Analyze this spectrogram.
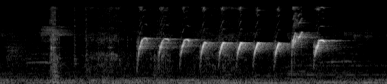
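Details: Green leafbird singing energetically: after a faint note, a run of about ten clear upslurred whistles, evenly spaced and bright, the last two slightly higher.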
